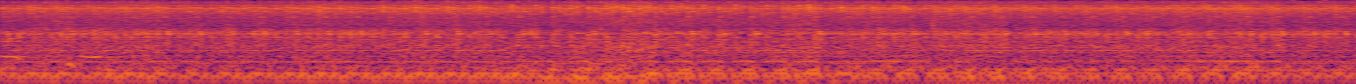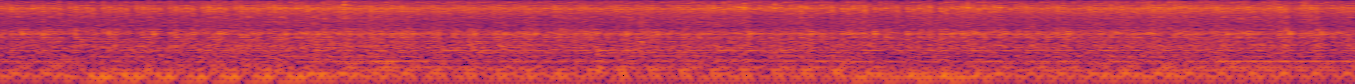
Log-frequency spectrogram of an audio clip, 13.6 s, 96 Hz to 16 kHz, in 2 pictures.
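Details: Nissan Patrol RD28 diesel freshly started for the first time after injector and pump install and air bleeding: steady, slightly rough idle clatter with no standout knocks; normal idle.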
